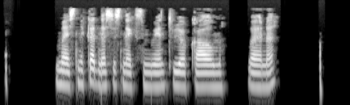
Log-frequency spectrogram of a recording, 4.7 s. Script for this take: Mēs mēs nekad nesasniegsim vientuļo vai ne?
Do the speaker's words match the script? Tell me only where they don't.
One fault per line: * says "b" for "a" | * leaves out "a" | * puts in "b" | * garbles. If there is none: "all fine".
* leaves out "mēs"
* puts in "kalnu"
